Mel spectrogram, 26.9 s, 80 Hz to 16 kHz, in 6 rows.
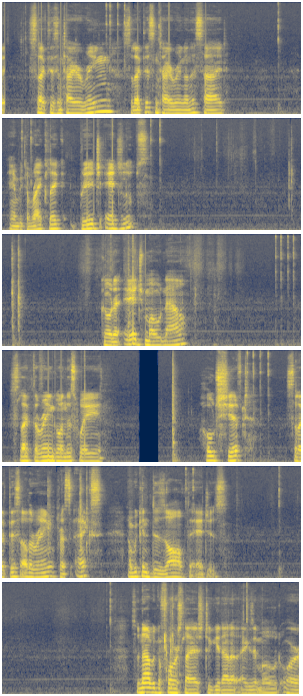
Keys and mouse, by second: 1.8 shift+click, 2.4-4.2 middle drag, 4.8-6.9 drag, 9.2 2, 13.1 click, 13.3 click, 17.3 shift+click, 19.1 x, 22.1-24.0 middle drag, 24.9 KP_Divide, 26.1 middle click.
